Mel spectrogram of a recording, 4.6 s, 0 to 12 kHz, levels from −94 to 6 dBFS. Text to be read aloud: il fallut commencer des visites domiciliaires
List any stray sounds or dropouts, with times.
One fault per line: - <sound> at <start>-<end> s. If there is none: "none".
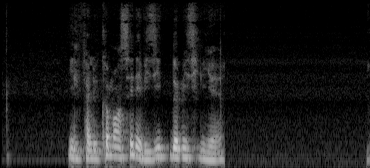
none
